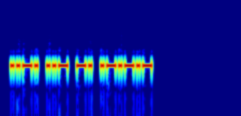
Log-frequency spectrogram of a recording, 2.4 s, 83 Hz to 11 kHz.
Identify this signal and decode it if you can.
Morse code, heard as a keyed tone, about 40 wpm, 700 Hz. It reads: FUN.
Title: Sentences from Top 1000 Words - Review Part 4 - 40wpm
